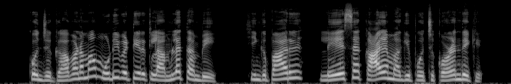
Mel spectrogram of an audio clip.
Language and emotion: Tamil, angry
